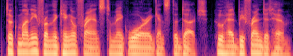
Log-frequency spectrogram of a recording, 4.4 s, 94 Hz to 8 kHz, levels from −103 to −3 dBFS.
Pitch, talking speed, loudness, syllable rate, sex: 100 Hz, 245 wpm, -18 LUFS, 5.6 syllables/s, male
